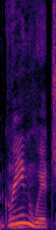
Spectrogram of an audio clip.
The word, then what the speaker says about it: Greenwich: Greenwich is how they pronounce it.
